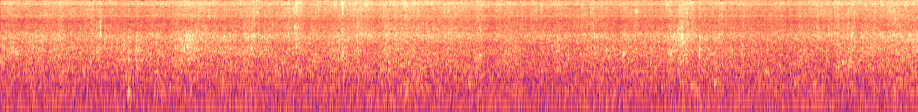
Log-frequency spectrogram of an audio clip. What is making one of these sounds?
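Wind blows steadily, rumbling outdoors.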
